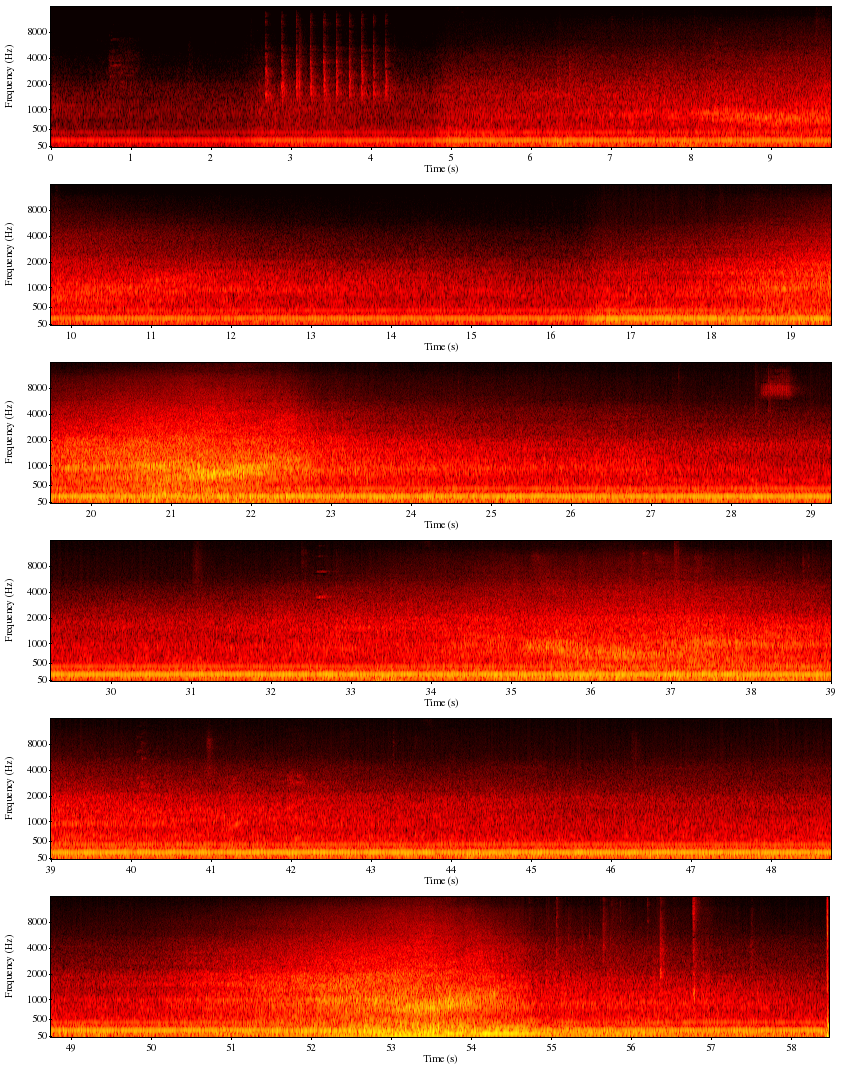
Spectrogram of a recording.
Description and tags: Outdoor ambience
The side of a street with a few passing cars and the buzzing of a vending machine
ambient, traffic, general-noise, ambience, roomtone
